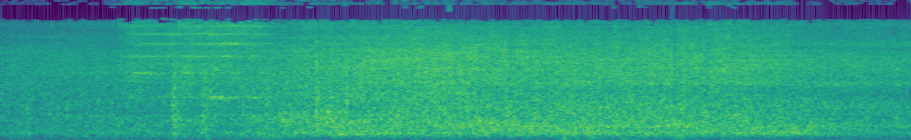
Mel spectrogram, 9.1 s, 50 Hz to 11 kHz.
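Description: SJ Y1 diesel railcar passing close by, its engine and wheels on the rails swelling to a peak about three to five seconds in and easing off near the end. A brief high wheel squeal sounds between about one and three seconds in.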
